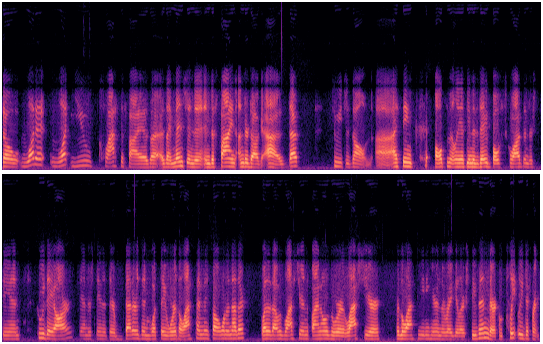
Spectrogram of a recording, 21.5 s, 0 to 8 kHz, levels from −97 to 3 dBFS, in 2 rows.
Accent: American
